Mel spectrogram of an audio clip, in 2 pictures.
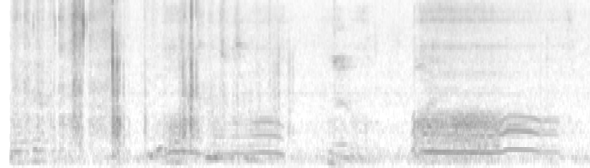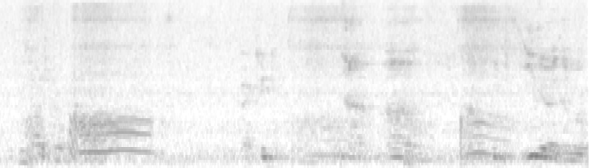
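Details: Deep-sleep snoring: long, groaning, voiced breaths with rising and falling pitch and some short snorts between, snoring with vocal noise.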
